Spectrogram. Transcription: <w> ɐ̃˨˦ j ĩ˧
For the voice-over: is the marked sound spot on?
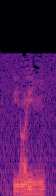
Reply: no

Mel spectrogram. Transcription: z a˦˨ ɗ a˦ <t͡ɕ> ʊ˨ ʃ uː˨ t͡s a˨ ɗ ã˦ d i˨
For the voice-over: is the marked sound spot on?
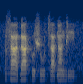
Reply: no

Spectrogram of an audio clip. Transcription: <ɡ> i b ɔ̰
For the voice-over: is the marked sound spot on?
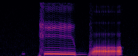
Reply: no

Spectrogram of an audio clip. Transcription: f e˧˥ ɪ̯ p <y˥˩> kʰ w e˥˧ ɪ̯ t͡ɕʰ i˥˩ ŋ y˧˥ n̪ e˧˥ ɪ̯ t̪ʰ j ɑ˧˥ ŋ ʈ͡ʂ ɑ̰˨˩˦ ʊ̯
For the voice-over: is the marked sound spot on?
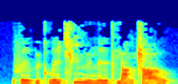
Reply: no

